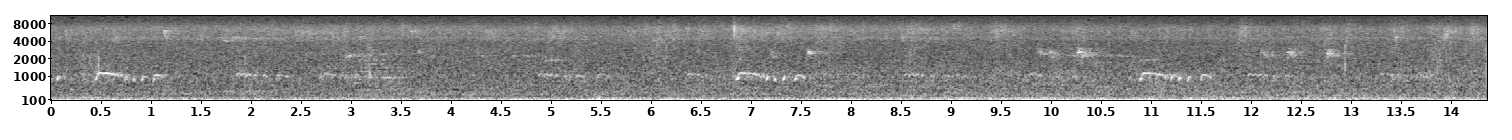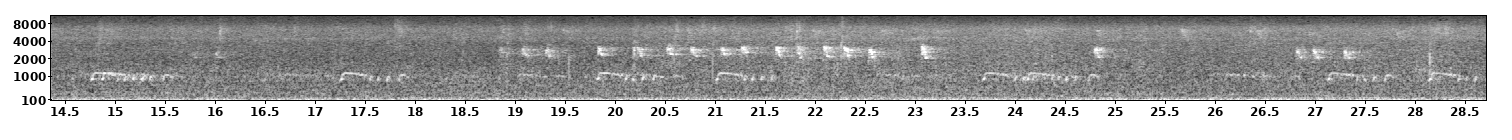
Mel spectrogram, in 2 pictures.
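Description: Birds calling: one repeats a short arched call every second or two, and a flurry of higher chirps comes about two-thirds of the way through, over a steady low background rumble.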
